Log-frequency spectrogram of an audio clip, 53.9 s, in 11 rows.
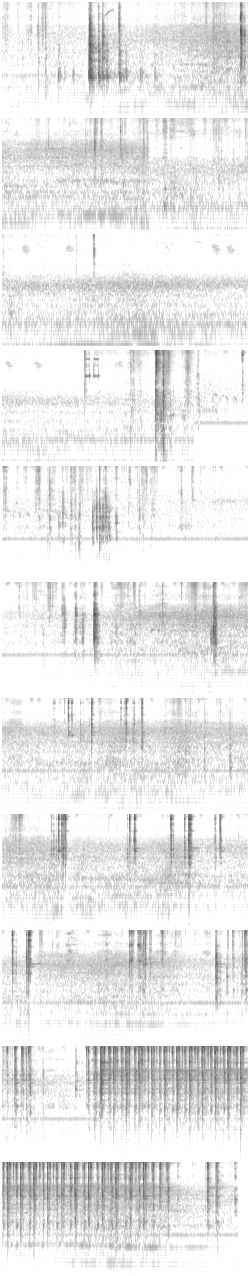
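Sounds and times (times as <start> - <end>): small metallic clicks and clinks: 19.5 - 24.1, 30.5 - 53.9.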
